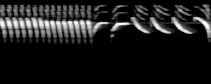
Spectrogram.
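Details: Canary song used to train canaries: a rapid series of sharp repeated notes for over a second, then slower, sweeping whistled downslurred notes repeated about every third of a second.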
